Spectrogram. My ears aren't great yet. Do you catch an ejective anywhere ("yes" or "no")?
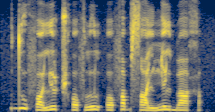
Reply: no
